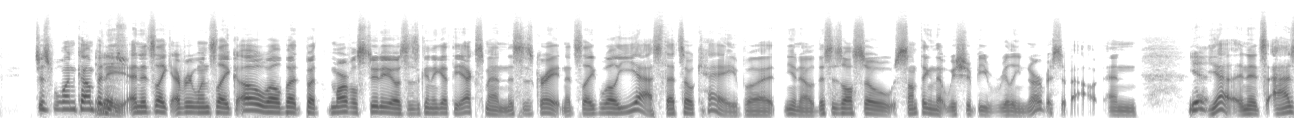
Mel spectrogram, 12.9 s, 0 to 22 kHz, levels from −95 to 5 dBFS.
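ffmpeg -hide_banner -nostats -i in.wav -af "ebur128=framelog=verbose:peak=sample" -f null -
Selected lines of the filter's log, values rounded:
Integrated loudness:
  I:         -38.0 LUFS
  Threshold: -48.2 LUFS
Loudness range:
  LRA:         6.7 LU
  Threshold: -58.3 LUFS
  LRA low:   -41.9 LUFS
  LRA high:  -35.2 LUFS
Sample peak:
  Peak:      -20.5 dBFS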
